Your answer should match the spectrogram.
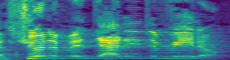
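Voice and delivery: high, quick burst of protest; ranting aside. Real, not acted. Podcaster slipping back into casting rant, high and worked up.

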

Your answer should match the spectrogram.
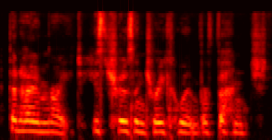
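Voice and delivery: mildly choked with emotion. A narrator's reading. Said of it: "choked Narcissa".

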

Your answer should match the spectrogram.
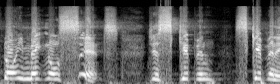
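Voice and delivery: usual speaking voice

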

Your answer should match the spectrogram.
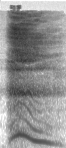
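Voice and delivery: high theatrical gasp; hammed-up sharp intake of breath; a dramatic gasp for effect; mock gasp. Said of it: "Dramatic pause".

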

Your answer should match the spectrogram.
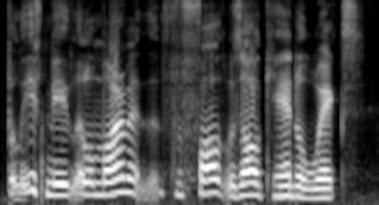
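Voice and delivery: high, loud, slow desperate plea; pleading puppet. A narrator's reading. Puppet to the marmot, high and loudly pleading. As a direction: beg to be believed.

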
